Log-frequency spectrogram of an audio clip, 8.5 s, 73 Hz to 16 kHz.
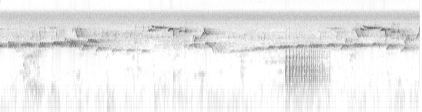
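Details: Morning birds at Kolbandre village, Dapoli, Ratnagiri, between 6.00 and 6.30am: scattered chirps and short whistled phrases over a constant high drone, with a brief rapid pulsed rattle near the middle.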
